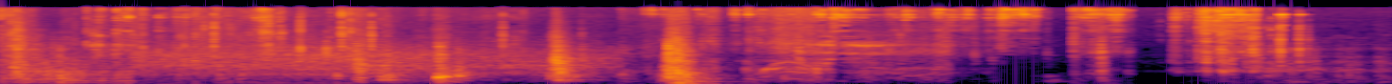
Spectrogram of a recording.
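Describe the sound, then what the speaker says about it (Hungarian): A set of keys jangles in brief bursts as someone picks them up before heading out to a car, with scattered clinks and handling noises close by. "hozom a kulcsomat"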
